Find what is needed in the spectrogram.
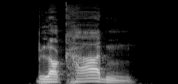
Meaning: plural of Blockade
- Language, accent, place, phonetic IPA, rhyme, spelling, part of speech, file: German, Germany, Berlin, [blɔˈkaːdn̩], -aːdn̩, Blockaden, noun, De-Blockaden.ogg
